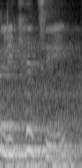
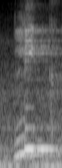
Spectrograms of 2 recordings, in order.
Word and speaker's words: লিখ: যেমন ধরো আমি এখানে একটা লিখেছি রমা কলম খাতা লিখ। লিখ, কেন লিখ উচ্চারণ করলাম? ক্ষয়ের নিচে হসন্ত আছে, লিখো না, কিন্তু এর সঙ্গে কিন্তু অ আর রস্বই দীর্ঘই কিছুই যোগ হচ্ছে না।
